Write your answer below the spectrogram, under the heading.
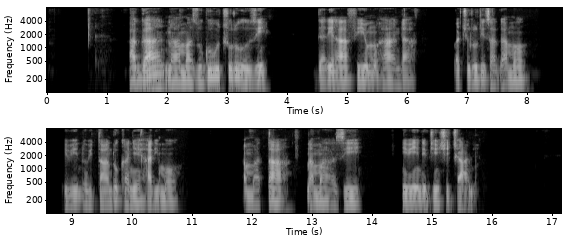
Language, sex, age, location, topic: Kinyarwanda, male, 18-24, Musanze, finance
